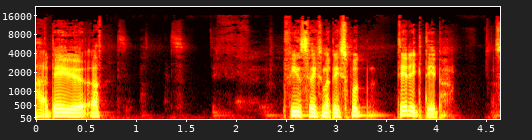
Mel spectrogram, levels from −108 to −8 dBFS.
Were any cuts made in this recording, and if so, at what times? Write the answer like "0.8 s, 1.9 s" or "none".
2.9 s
